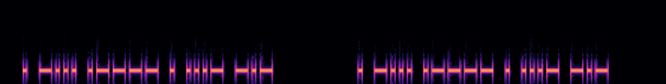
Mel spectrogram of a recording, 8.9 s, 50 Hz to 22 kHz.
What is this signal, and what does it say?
Morse code, heard as a keyed tone, about 22 wpm, 700 Hz. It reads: EB1EVK EB1EVK
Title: DXCC-100 Call Signs - 6 Characters - Repeated 2x - 22wpm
